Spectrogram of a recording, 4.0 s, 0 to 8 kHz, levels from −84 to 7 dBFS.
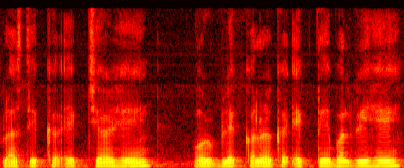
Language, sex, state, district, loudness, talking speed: Hindi, male, Arunachal Pradesh, Papum Pare, -17 LUFS, 195 wpm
